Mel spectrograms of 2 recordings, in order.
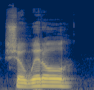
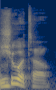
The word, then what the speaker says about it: Chiwetel: It also has my boy, whose name I'm going to mispronounce, Showittle Ejiofor? Ejiofor? Copley is his name. – Chiwetel.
